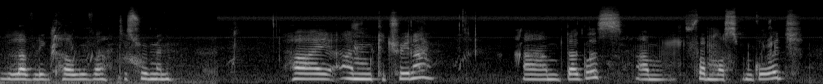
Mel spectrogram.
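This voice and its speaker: A high-pitched woman's very slow, monotone, flat speech with long, frequent pauses, against noticeable background noise. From Far North Queensland, Australia. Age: 30s. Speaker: mother in a health program. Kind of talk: interview testimony. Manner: hesitant, with fillers and repetitions.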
